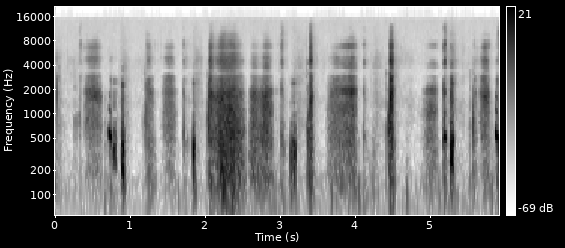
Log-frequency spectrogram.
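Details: An intense stifled sneezing fit: a rapid run of short, sharp, muffled sneezes and sniffs with gasping breaths between, coming so fast the sneezer could barely breathe in between. Sneezing.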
